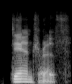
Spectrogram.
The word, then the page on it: dandruff: American English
